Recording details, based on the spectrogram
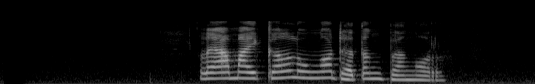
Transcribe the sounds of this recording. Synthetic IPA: leamaiɡ̥alːuŋɔɖ̥a̤t̪əŋb̥a̤ŋʊr

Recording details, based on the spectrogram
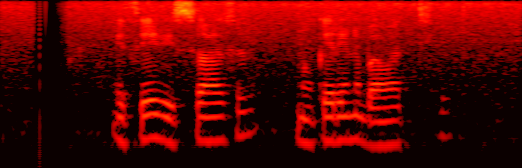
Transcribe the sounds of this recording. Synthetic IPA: et̪eːʋiswaːsənukəɾenəbaʋat̪ːie

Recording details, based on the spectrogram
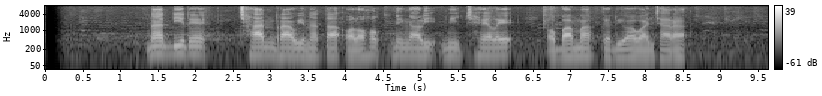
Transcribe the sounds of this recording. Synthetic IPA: nadinɛ | t͡ʃandɾawinat̪aʔɔlɔɦɔk̚niŋɡalimit͡ʃɛlɛ | ʔɔbamakɨrdiwawaɲt͡ʃaɾa

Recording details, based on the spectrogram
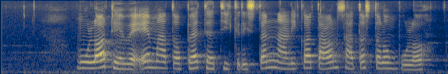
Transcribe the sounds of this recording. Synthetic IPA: mulɔɖ̥e̤weʔemat̪ob̥ä̤d̪̥ä̤d̪̥i̤kɾist̪ənːalikɔt̪aʊnsat̪ʊst̪əlʊŋpulɔ

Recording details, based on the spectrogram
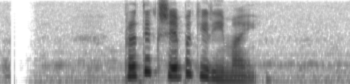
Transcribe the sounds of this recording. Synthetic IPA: pɾɐt̪jɐkʂeːpɐkiɾiːmaj̰

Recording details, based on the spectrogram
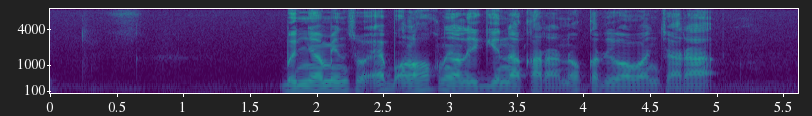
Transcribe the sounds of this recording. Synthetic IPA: bəɲaminsuʔɛbɔlɔɦɔk̚nialiɡinakaɾanɔkərdiwawaɲt͡ʃaɾa

